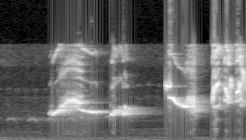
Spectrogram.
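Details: Short excerpt of black-breasted magpie-robin song packed with canary phrases, for tutoring and luring other birds: a long clear rising-falling whistle, a lower slurred note, then a sharp high whistle and a few quick chips.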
